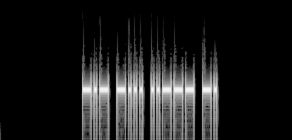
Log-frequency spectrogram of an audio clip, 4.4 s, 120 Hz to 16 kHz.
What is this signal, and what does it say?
Morse code, heard as a keyed tone, about 28 wpm, 700 Hz. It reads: KB2N
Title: USA Call Signs - 4 Characters - 3x Character Spacing - 28wpm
